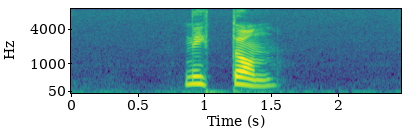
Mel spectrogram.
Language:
Swedish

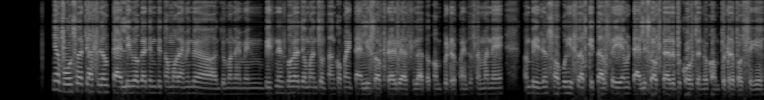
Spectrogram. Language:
Odia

